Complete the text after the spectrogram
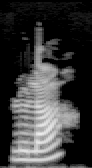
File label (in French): "lard", french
